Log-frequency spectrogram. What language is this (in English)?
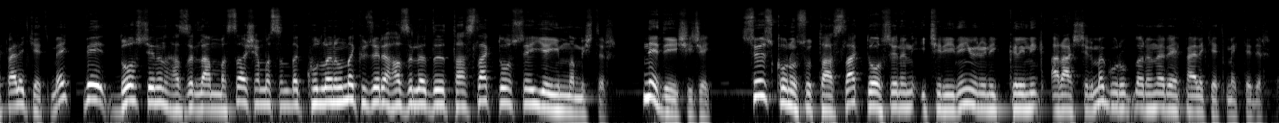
Turkish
